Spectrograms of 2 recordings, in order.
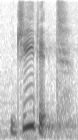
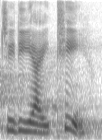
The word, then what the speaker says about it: GDIT: the contractor's name correctly it is um jeetit and i went i've never heard of them and she said it's not gdit i said oh it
